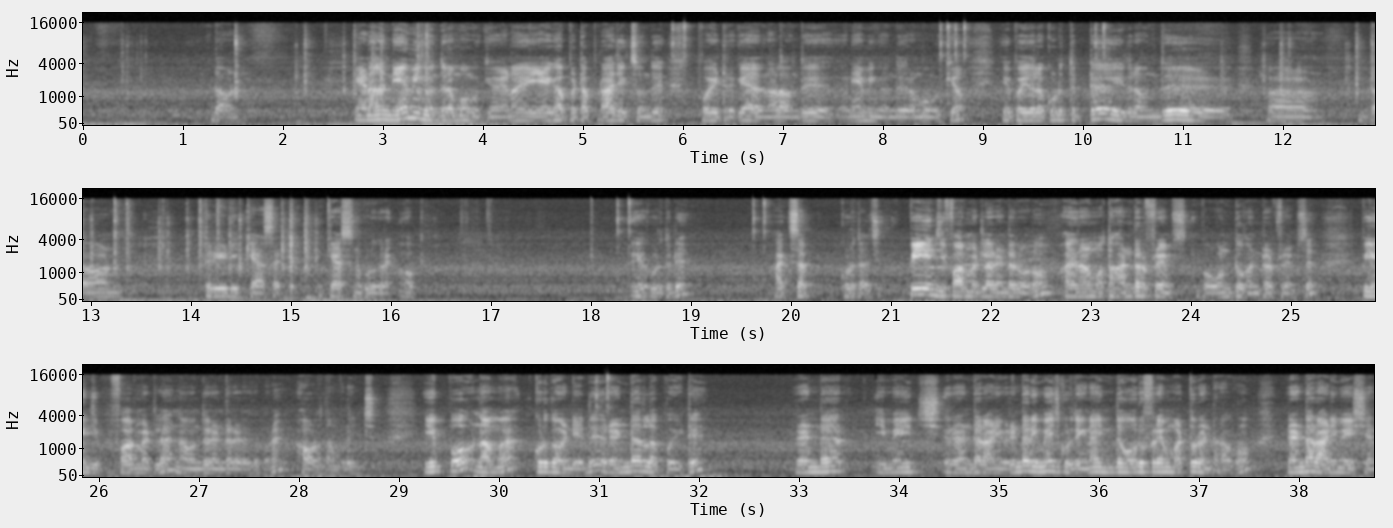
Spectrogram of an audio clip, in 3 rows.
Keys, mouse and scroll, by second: 31.1-38.7 drag.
